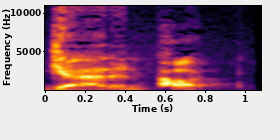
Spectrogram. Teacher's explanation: The lot trap vowels are reversed for god and pat to sound like gad and pot.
